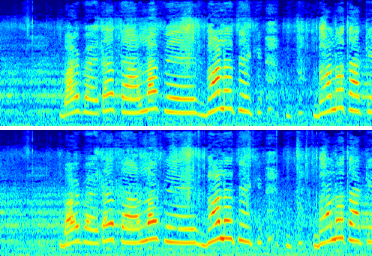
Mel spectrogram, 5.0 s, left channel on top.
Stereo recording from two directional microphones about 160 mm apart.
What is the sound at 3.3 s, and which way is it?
Speech, 90° left.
